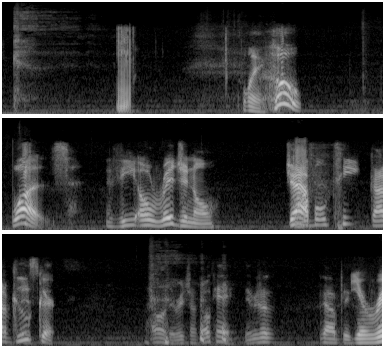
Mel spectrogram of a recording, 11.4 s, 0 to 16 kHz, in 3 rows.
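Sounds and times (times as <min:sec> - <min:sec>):
fart sound effect: 0:01.2 - 0:01.4
speech: 0:02.4 - 0:03.1, 0:03.9 - 0:06.0, 0:06.6 - 0:08.2, 0:09.0 - 0:11.4
laughter: 0:09.1 - 0:10.2.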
